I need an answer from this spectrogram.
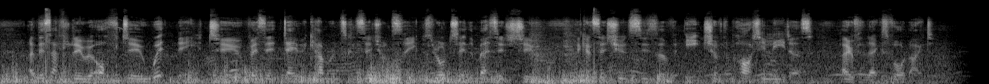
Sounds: Speech

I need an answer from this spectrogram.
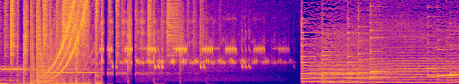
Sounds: Music

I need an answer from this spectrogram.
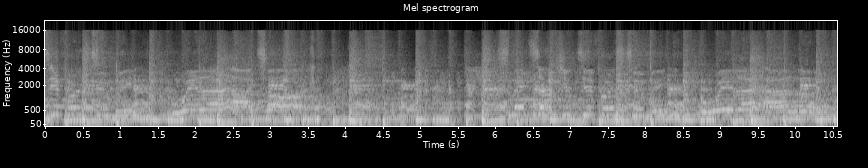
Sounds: Music

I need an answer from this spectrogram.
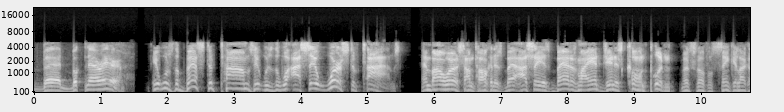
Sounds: Speech

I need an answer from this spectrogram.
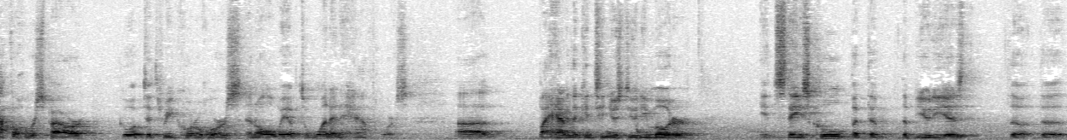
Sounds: Speech

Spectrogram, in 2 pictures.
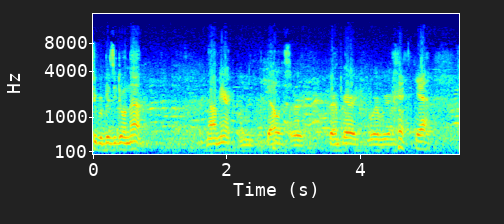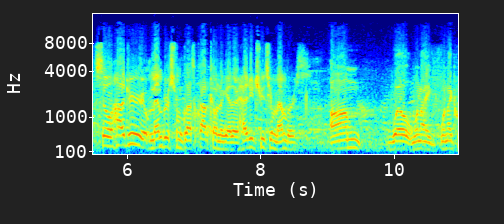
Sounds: Speech

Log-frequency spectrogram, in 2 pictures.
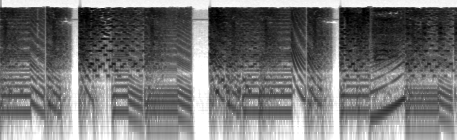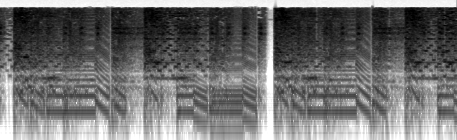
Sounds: Music

